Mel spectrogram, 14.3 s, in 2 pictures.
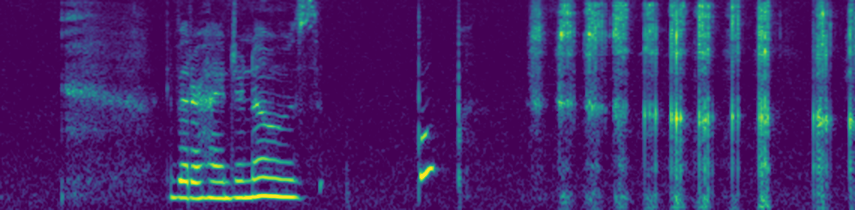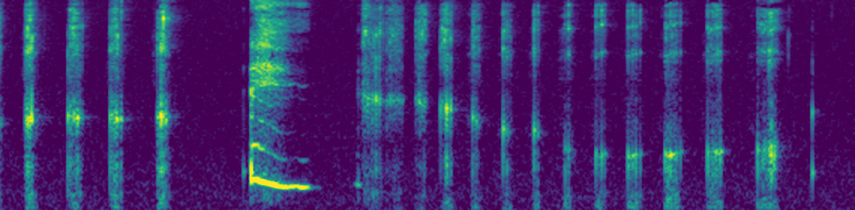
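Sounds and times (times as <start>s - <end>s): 
speech: 1.5s - 2.8s
person imitating a pig's grunting: 4.4s - 8.6s, 9.2s - 13.7s.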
